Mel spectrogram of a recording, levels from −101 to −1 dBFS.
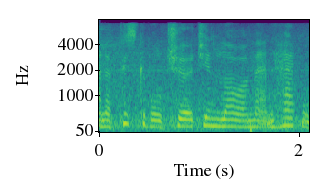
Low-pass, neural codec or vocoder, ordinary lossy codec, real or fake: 7.2 kHz; none; AAC, 32 kbps; real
